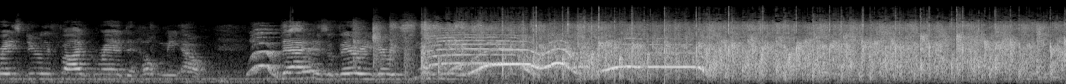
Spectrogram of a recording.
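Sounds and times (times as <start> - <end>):
speech: 0.0 - 6.7
audience applause: 4.0 - 10.6.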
